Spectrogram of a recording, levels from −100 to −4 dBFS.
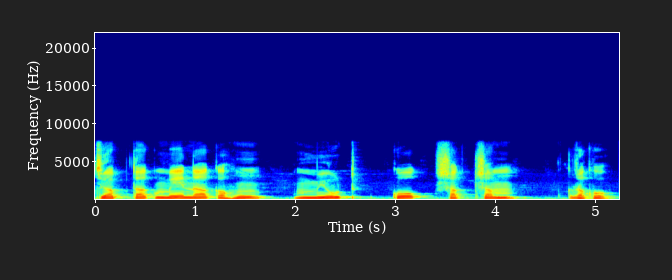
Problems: none marked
